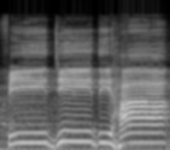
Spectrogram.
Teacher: হায়ের মধ্যে আপনি হায়ে হুত্তি করে ফেলছেন, গলা ফুলে বলেন। ফি জি দিহা বলেন।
